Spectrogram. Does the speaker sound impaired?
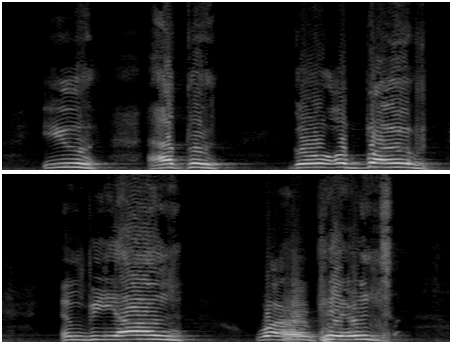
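Yes: cerebral palsy; never received needed therapy; age 49.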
